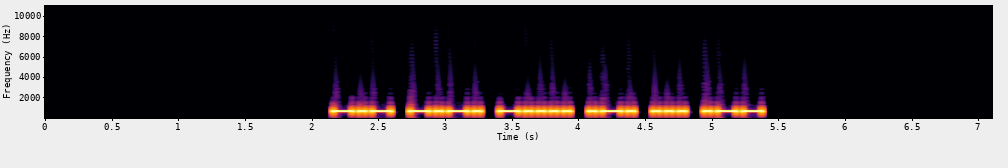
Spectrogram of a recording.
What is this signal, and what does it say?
Morse code, heard as a keyed tone, about 25 wpm, 700 Hz. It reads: KC6RSW
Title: USA Call Signs - 6 Characters - Repeated 3x - 25wpm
